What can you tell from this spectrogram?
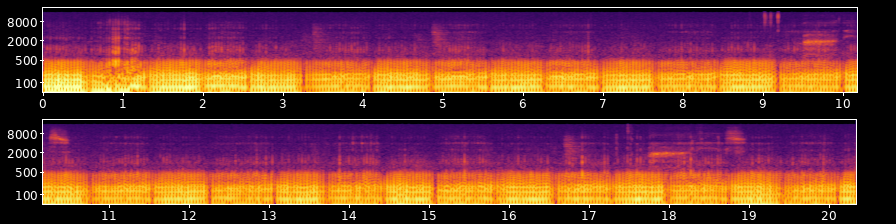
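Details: Domestic pet cat recorded close up on an ASMR microphone, purring steadily for the whole stretch: a deep, continuous vibrating rumble with regular in-and-out breath pulses, and occasional faint clicks and rustles above it.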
